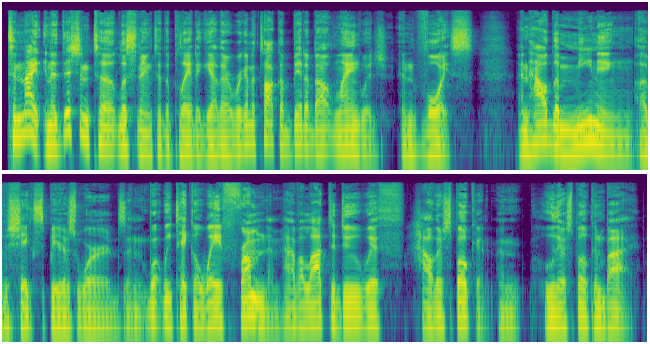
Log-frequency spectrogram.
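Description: A male radio host narrates in a relaxed, conversational way. His voice is lowish and very melodic, recorded dry and close, with faint music underneath. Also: normal speed, dry recording.

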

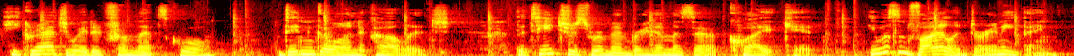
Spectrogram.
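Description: A woman's voice: low-pitched, big pitch swings, normal speed, gravelly, noisy background, full character voice. A woman acting a businesslike police detective in an audio drama, speaking in a matter-of-fact, slightly awkward way. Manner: matter-of-fact, clipped case briefing.

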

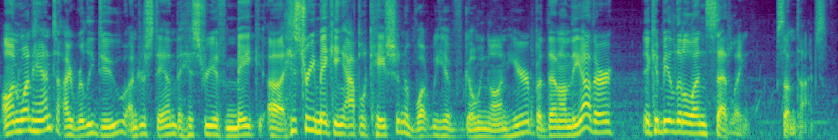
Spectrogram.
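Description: A man reading a comic story aloud before a live audience, with expressive, animated storytelling and a deadpan edge. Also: medium pitch, fast talker, hardly any pauses. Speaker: story reader.

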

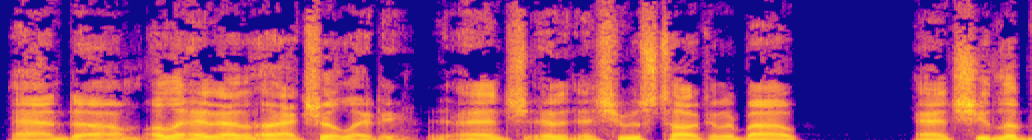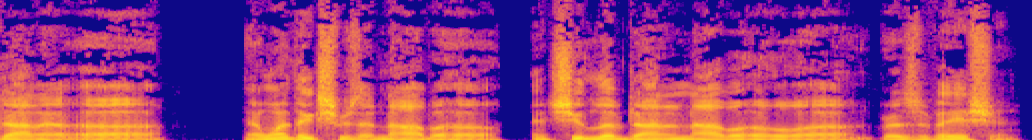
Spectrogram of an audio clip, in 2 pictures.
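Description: A man's voice: low-pitched, moderate pace, fairly bright tone, no room sound, clean studio sound. A man in his sixties from Detroit, co-hosting a podcast and talking in a heated, profane, rambling way. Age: 60s. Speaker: podcast co-host. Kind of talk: casual chat.

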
